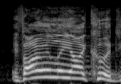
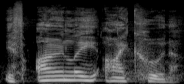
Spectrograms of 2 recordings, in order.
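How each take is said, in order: First: Said in the usual way. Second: Soft, slow, aching sigh of a wish; wistful longing. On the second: Shown as a demonstration. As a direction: let the wish hang, quiet and slow. Pastor voices David's longing.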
